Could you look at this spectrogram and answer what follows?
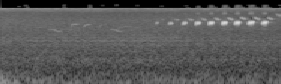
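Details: Yellowhammer singing a rapid series of about eight short, high repeated notes that swell in loudness, beginning after a quiet stretch with a faint hiss in the background.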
